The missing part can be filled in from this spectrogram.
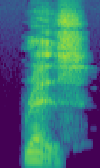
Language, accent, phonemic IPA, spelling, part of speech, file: English, Australia, /ɹɛz/, rez, noun / verb, En-au-rez.ogg
- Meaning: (noun) 1. Clipping of reservation or reserve (semiautonomous Indigenous territory) 2. Clipping of residence; dormitory 3. Clipping of resonance 4. Clipping of resurrection 5. Clipping of resolution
